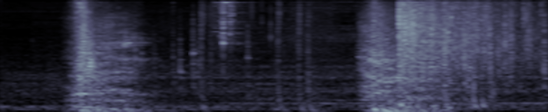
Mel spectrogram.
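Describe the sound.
Crashing and shattering of wooden crates being smashed in a video game: two loud, rough bursts of breaking noise, each followed by a short rattling tail of debris.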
